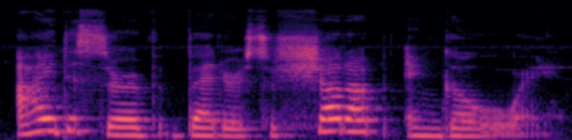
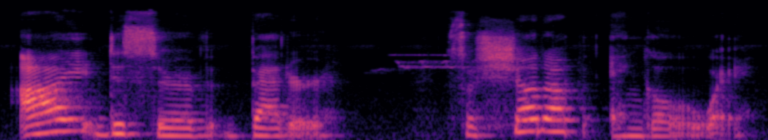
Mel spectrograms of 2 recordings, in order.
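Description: First: It is said calmly, with normal energy. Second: It is said loudly, with strong energy.

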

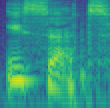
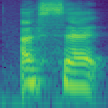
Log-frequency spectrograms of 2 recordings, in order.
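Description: First: The name begins with an 'i' vowel sound. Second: The name begins with an 'a' vowel sound. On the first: "You call her I-S-E-T, Iset" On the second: "I call her Aset, A-S-E-T"

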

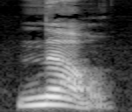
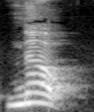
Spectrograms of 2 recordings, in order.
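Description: First: A longer no that sounds certain. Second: A short, aggressive-sounding no.

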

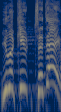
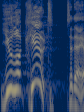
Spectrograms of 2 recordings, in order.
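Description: First: The stress is on the word today. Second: The stress is on the word look.

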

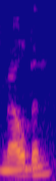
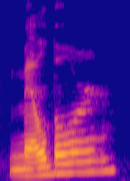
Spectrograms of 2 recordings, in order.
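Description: First: It is said the Australian way, without an R. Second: It is said the American way, with an R. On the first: "we don't pronounce the R, it's just Melbourne" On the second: "as you guys might say"

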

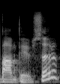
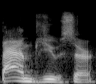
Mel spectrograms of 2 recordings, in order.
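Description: First: It is pronounced the Swedish, Nordic way. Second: It is pronounced the American, international way.

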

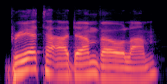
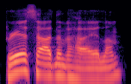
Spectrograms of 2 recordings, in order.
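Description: First: The consonant before 'adam' is a t sound. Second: The consonant before 'adam' is an s sound.

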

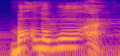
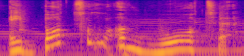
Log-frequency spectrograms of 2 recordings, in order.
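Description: First: It is said in an everyday British accent. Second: It is said in a stereotyped posh British accent.

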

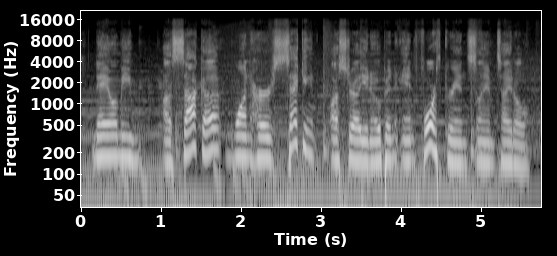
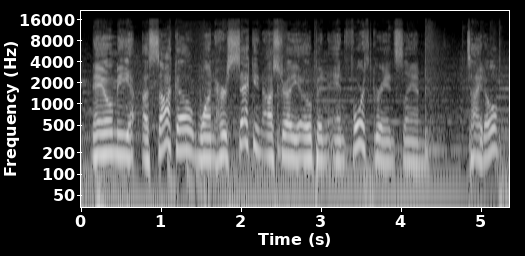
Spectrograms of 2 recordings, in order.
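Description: Both takes have the same delivery.

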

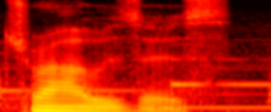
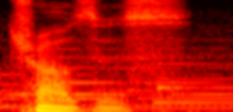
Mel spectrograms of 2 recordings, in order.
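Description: First: It is said in a British accent, short. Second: It is said in a British accent, short.

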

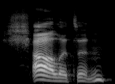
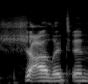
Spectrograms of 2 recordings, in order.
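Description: First: It is said in an old Louisiana plantation-owner voice. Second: It is said in his normal voice.

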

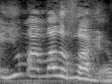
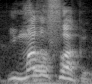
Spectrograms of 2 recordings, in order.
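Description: First: It is said in a warm, friendly tone. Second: It is said in a harsh, hostile tone. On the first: The listener takes it as friendly and is fine with it. "And they cool with that" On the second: The listener takes it as an insult meant to harm. "But if you say it a different way"

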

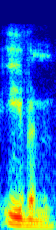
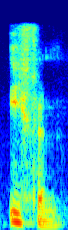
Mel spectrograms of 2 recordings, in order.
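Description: First: The middle consonant sounds like v. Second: The middle consonant sounds like f. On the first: "instead of even" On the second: "all V, which is the voice, becomes the unvoiced, which is F"

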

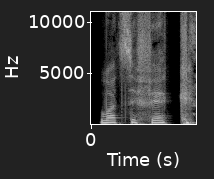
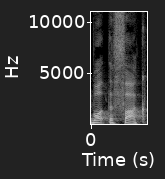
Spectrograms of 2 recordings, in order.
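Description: First: It is said with a French accent. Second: It is said in a plain, unaccented way.

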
